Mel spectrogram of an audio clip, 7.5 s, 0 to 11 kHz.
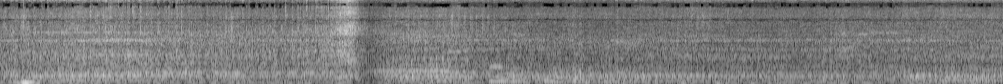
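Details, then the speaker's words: Roomba S9 robot vacuum after cleaning head replacement: steady whirring with rough puffing grind and brief louder catch; new cleaning head did not fix it, cause unclear. Puffing grinding noise. "But it seems like it's still making this puffing sound, puffing grinding sound."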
